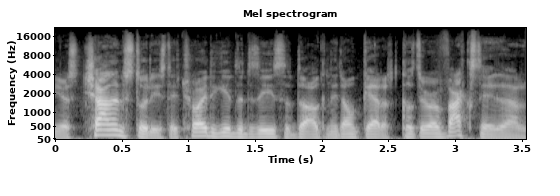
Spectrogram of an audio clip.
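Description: A man with an Irish accent, medium pitch, very fast pace, and lively intonation, on a very clean recording with a silent background. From Ireland. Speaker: dog nutritionist. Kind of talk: casual interview. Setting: studio.

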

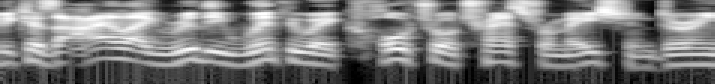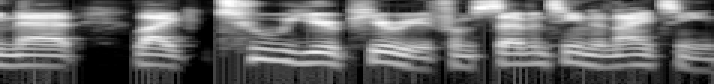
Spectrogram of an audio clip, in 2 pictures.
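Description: A fairly quick pace with ordinary pitch variation on a very clean recording with a silent background. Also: man, medium pitch for a man. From US Midwest, St. Louis, Missouri. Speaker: professor and pastor. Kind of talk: interview. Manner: animated.

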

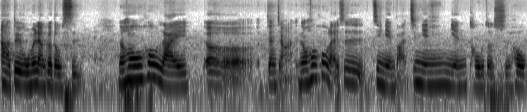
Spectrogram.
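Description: A woman's somewhat breathy, medium-pitched voice at a fairly slow pace, with ordinary pitch variation. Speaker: podcast guest sharing personal story. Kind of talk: casual interview chat. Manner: halting, many fillers.

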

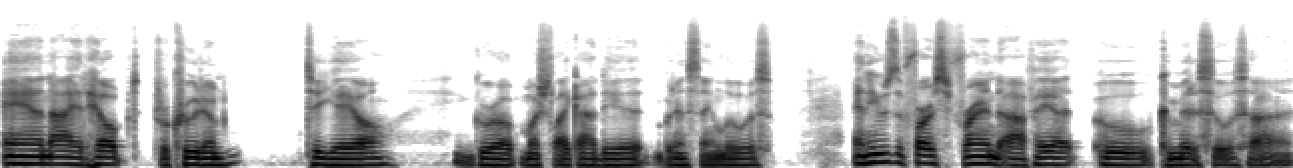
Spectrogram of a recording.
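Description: A man's medium-pitched voice, dark and mellow, at a fairly slow pace with fairly even intonation, dry and close with no echo over a quiet background. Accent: American. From Texas, Oak Cliff near Dallas. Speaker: writer. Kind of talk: interview conversation.

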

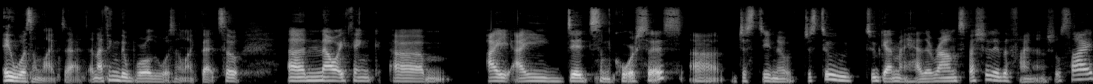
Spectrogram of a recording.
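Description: With a Portuguese accent, a woman speaks at a very deep, low pitch on a very clean recording with a silent background. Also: lively intonation, moderate pace. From Brazil. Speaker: freelance graphic designer. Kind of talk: interview. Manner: halting, frequent repetitions.

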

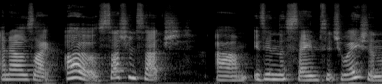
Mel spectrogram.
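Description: A woman's fairly high voice with vocal fry, ordinary pitch variation and a moderate pace. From Perth, Western Australia. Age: 20s. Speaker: digital content producer. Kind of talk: casual chat. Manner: giggly.

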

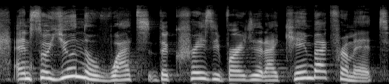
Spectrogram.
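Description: A woman speaks at a fairly slow pace in a French accent. Her intonation is lively. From France, Paris. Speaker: photographer. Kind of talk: interview.

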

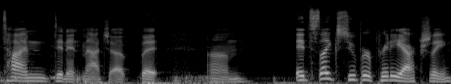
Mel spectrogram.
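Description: A woman with an American accent, talking at a fairly slow pace. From US South, Savannah, Georgia. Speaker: former college gymnast, now coach. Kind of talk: radio interview.

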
